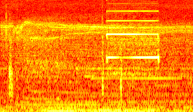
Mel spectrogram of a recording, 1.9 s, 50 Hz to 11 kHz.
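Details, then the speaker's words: Holy Stone HS230 5.8 GHz FPV racing drone in flight: over the drone's light whine, a single steady high-pitched beep lasting about half a second, with lights blinking; low battery warning. "Oh. wait, no, the lights are blinking. Low battery. Battery's Hit low."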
